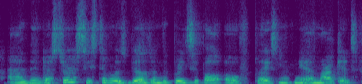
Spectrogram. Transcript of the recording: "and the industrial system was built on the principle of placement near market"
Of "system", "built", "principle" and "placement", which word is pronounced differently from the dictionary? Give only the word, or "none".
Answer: none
